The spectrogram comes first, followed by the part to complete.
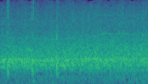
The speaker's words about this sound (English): Serena deserves a great round of applause for her achievements and the one.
